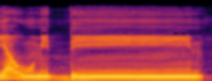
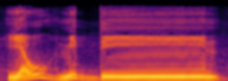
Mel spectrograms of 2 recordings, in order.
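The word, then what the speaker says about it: يَوْمِ الدِّينِ: তারপর শব্দটি হলো মিদ্দিন, মিদ্দিন দিন এখানে আমরা ৩ আলিফ পরিমাণ টান দিব। তাহলে মালিকি ইয়াউমিদ্দিন, মালিকি ইয়াউমিদ্দিন, মালিকি ইয়াউমিদ্দিন।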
